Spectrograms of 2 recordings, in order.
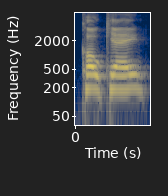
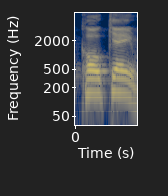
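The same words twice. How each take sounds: First: Cocaine with the O held long, higher and louder. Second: Said in the usual way. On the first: Shown as a demonstration. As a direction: stretch the hard O in Cocaine. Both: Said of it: "the hard O in the cocaine that he can hold out".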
